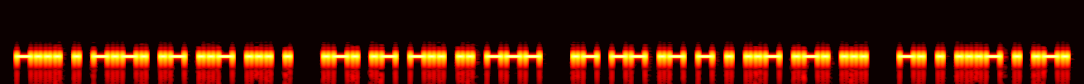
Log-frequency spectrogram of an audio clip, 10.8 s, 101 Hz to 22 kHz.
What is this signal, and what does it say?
Morse code, heard as a keyed tone, about 25 wpm, 600 Hz. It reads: BECAUSE RADIO AMATEURS NEVER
